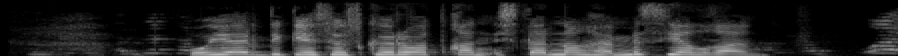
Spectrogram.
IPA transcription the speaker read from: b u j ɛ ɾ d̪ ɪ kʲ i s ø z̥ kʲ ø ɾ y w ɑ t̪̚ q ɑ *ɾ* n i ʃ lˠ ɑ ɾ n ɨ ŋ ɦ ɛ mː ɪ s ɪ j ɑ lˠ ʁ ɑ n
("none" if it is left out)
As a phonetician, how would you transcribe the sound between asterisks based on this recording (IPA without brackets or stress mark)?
none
